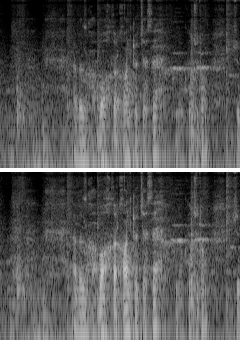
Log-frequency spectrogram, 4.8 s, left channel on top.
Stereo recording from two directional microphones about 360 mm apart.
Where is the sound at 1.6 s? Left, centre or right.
Centre.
